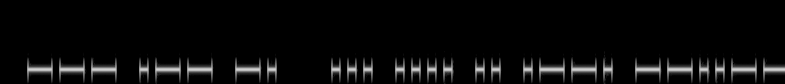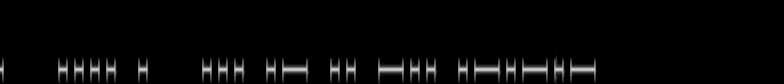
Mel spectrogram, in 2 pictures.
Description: Morse code, heard as a keyed tone, about 16 wpm, 700 Hz. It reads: OWN SHIP, HE SAID.
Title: Sentences from Top 1000 Words - Review Part 2 - 15wpm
